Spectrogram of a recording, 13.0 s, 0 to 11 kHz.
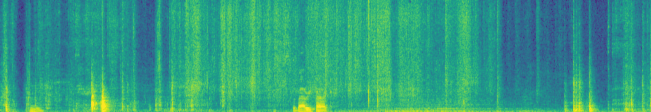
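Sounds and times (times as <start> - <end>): packaging rustling: 2.5 - 10.3.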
